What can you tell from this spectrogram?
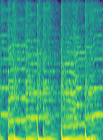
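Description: Background pop-electronic music with a steady beat, deep bass and a sustained melody.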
